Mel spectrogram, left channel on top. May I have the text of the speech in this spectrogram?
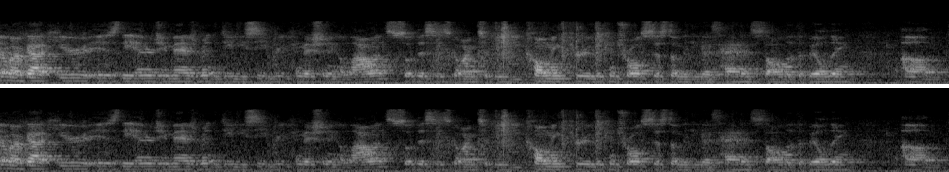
I've got here is the Energy Management and DDC Recommissioning Allowance. So this is going to be combing through the control system that you guys had installed at the building,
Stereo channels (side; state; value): right; quieter; 3.4 dB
